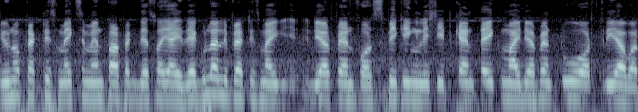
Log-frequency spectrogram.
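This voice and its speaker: A man talks at a very fast pace with a non-native accent. His pitch is fairly high and his intonation monotone and flat. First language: Bengali. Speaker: YouTuber, English learner. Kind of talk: motivational vlog. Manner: halting, self-correcting.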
